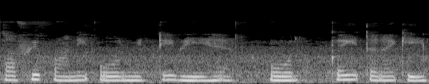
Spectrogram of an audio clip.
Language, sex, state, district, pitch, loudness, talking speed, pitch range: Hindi, female, Punjab, Fazilka, 190 Hz, -15 LUFS, 140 wpm, 185-205 Hz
